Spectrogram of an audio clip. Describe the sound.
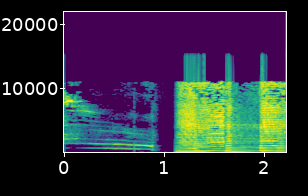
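A cat in a cat café gives one clear, drawn-out meow that dips slightly in pitch at the end, followed by a short pause and then the start of loud music.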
